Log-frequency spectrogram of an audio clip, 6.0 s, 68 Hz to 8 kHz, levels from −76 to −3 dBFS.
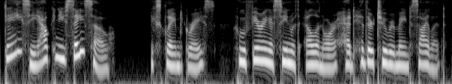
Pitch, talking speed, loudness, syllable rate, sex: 225 Hz, 180 wpm, -18 LUFS, 6.7 syllables/s, female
